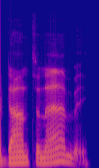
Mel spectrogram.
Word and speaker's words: Downton Abbey: see Downton Abbey, and he's got me pronouncing it right too, Downton Abbey.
